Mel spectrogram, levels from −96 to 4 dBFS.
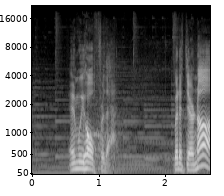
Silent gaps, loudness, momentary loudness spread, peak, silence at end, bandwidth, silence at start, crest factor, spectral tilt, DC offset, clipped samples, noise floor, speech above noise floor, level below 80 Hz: none; -19 LUFS; 17 LU; 0 dBFS; 0 s; 14 kHz; 0.55 s; 18 dB; -6.5 dB/octave; under 0.1%; under 0.1%; -45 dBFS; 29 dB; -50 dBFS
